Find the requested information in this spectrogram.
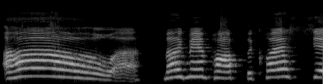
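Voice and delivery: retold dawning realisation. Retelling realisation on rereading title.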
